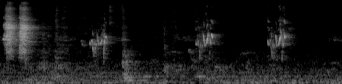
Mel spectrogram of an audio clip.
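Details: Budgerigar calls: a loud harsh squawk at the start, then short scratchy chirps spaced about a second apart, each burst bright and high-pitched, over a quiet low background hum.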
